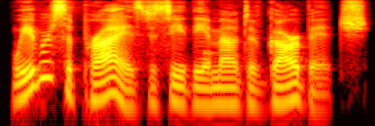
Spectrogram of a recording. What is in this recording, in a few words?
Dictation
